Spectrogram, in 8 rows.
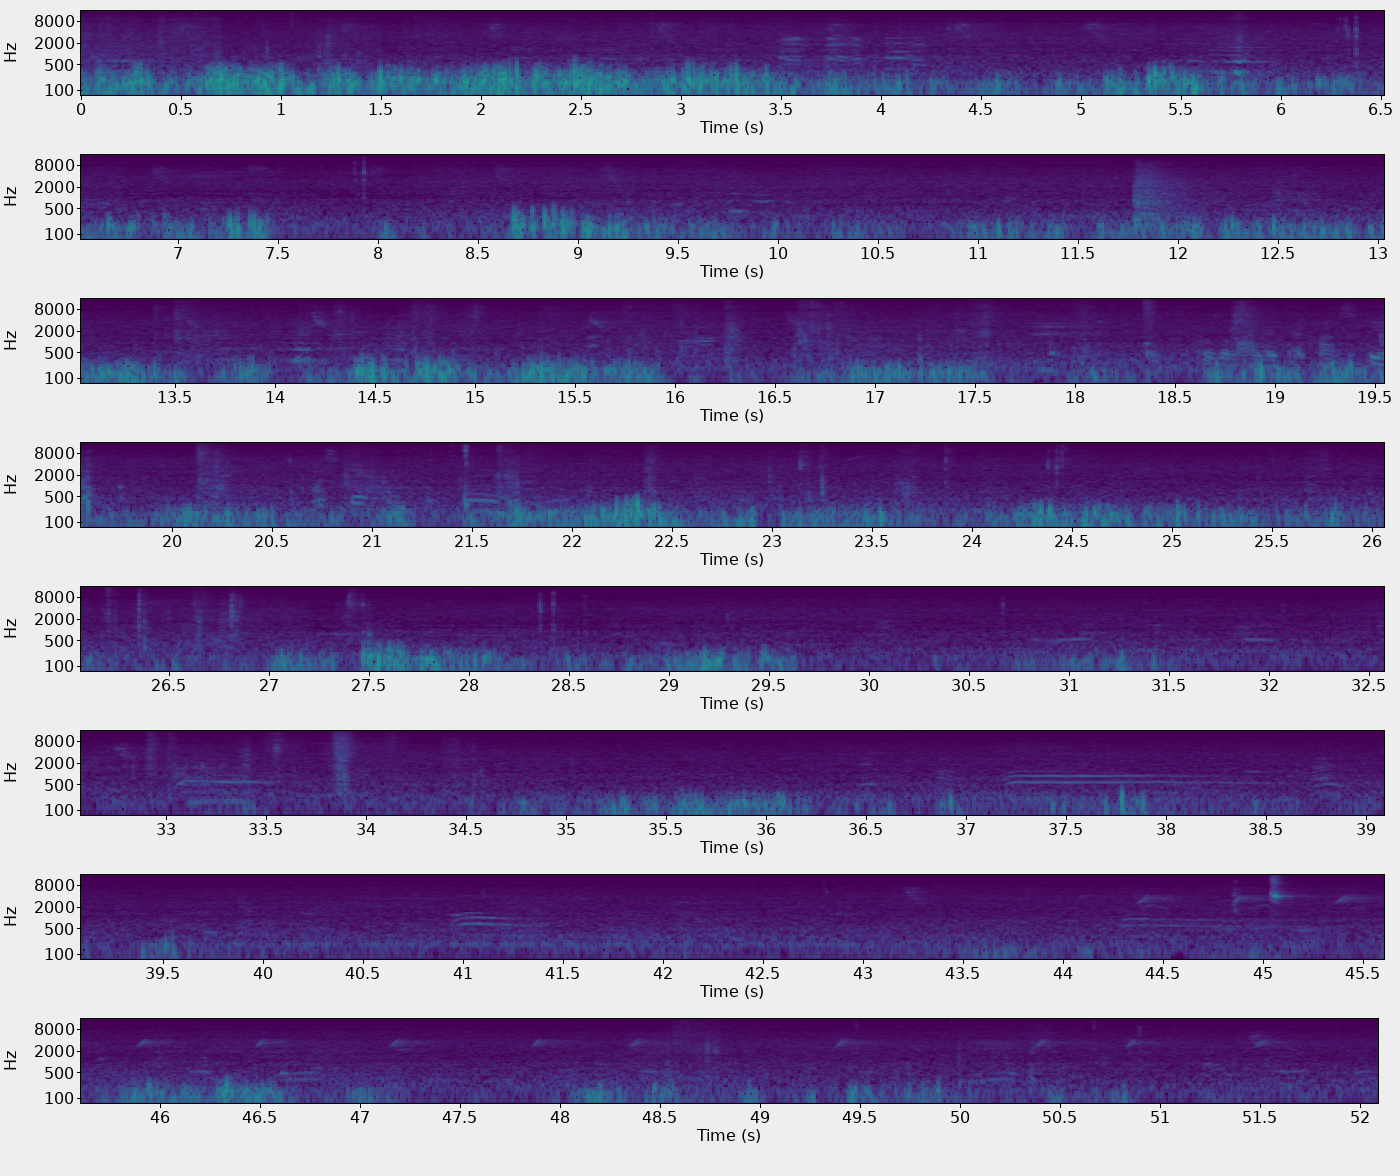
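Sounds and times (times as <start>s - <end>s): faint sharp clicks: 28.3s - 28.7s.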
